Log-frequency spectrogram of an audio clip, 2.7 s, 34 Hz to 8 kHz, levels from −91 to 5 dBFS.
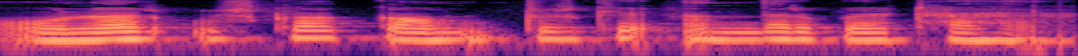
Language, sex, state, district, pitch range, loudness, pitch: Hindi, female, Punjab, Fazilka, 170-185 Hz, -20 LUFS, 180 Hz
